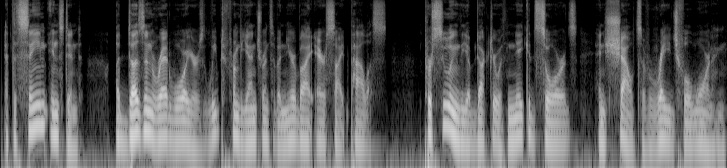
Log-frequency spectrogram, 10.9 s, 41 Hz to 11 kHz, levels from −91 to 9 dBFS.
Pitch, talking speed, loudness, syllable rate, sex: 95 Hz, 155 wpm, -20 LUFS, 4.9 syllables/s, male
